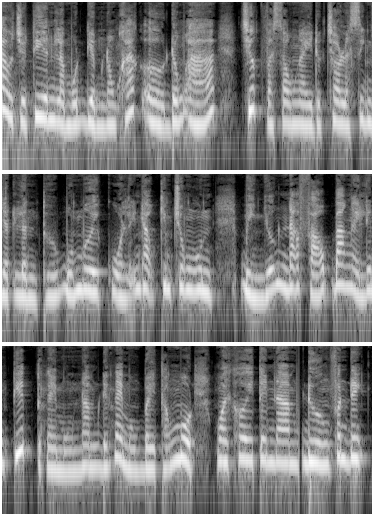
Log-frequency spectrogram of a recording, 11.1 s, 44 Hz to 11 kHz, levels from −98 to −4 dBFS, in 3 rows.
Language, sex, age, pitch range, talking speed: Vietnamese, female, 20-39, 195-255 Hz, 285 wpm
